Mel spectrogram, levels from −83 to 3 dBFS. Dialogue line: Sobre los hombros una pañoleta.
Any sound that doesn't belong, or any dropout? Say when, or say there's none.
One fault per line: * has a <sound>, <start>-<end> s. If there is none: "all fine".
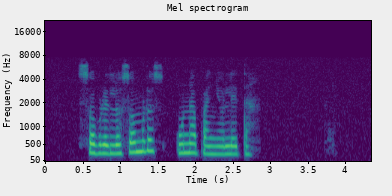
all fine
